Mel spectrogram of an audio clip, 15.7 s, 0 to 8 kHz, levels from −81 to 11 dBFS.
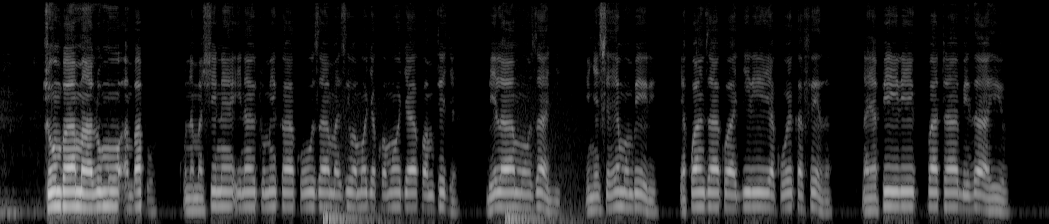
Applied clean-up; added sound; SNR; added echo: none; Boom; 16 dB; none.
